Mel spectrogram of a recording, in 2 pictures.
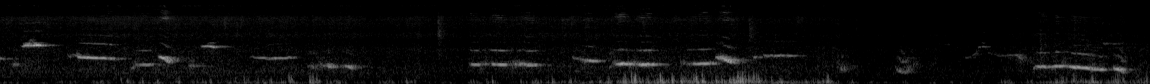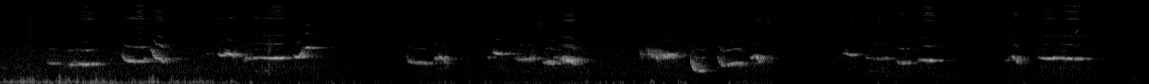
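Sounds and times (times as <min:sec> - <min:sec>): bird whistling and warbling: 0:00.0 - 0:03.6, 0:04.7 - 0:08.1, 0:09.0 - 0:11.4, 0:12.0 - 0:14.8, 0:15.6 - 0:19.2, 0:19.9 - 0:21.0, 0:21.6 - 0:22.5.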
